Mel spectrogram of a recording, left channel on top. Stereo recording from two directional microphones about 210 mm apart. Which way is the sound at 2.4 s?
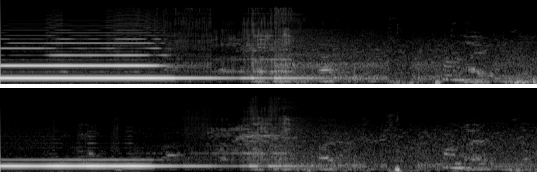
50° left (ahead or behind).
